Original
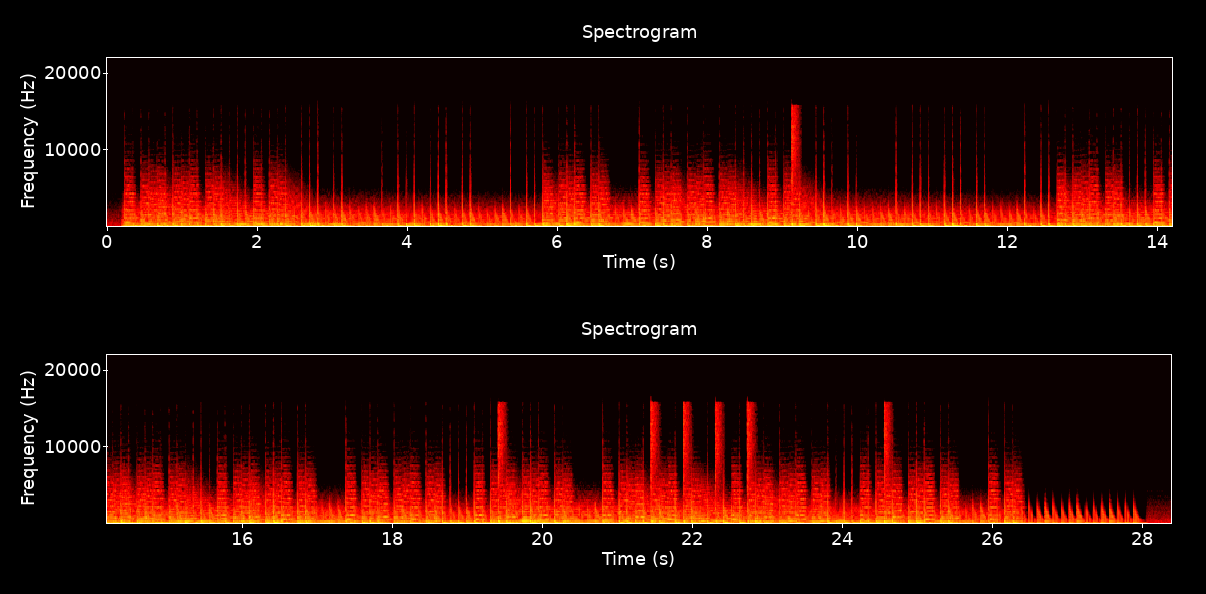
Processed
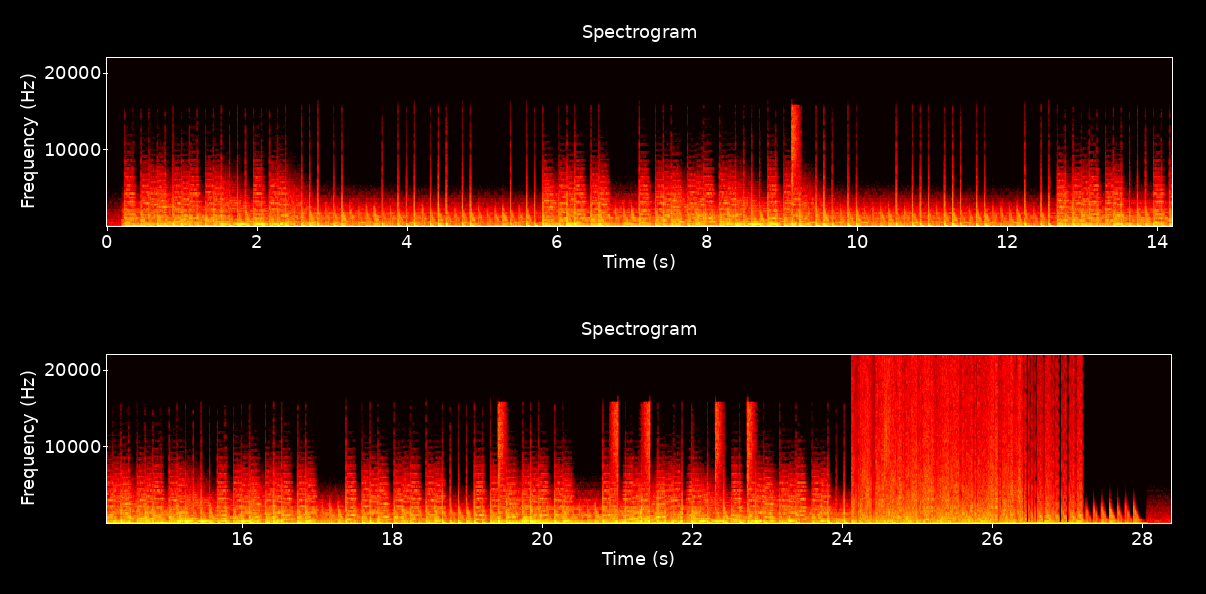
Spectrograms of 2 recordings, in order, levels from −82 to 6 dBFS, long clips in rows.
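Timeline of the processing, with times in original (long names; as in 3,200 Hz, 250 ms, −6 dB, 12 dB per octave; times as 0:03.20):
0:00.67–0:01.74: notch filter 1,700 Hz, Q 5.4
0:20.89–0:21.98: reverse
0:24.11–0:27.20: sign of each sample alone
whole clip: comb filter 6.2 ms, depth 64%; level +5.5 dB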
